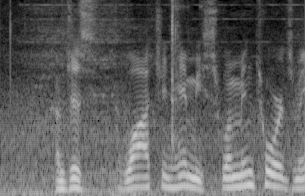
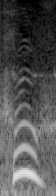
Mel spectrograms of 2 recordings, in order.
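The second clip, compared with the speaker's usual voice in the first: breathless whew; 14 semitones higher, 8 dB louder than usual. Real, not acted. Exhale after landing fish.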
